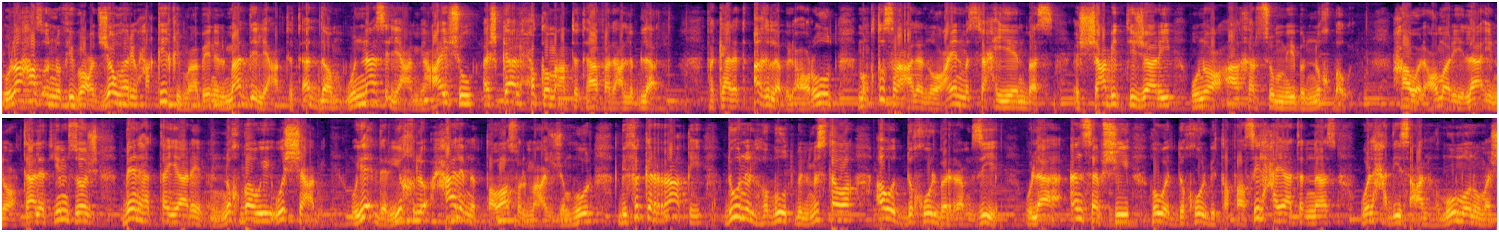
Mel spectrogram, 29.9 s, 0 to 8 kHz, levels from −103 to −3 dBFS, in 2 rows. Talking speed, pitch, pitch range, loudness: 145 wpm, 165 Hz, 130-185 Hz, -18 LUFS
